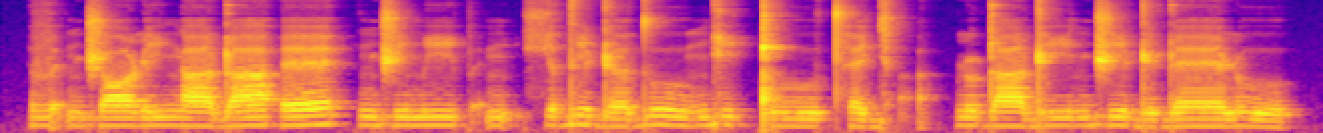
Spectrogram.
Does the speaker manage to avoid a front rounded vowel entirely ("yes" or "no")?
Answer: yes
